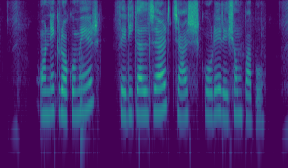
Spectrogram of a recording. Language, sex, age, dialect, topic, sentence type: Bengali, female, 25-30, Northern/Varendri, agriculture, statement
